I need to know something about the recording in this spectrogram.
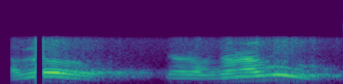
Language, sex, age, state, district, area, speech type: Odia, male, 60+, Odisha, Dhenkanal, rural, conversation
